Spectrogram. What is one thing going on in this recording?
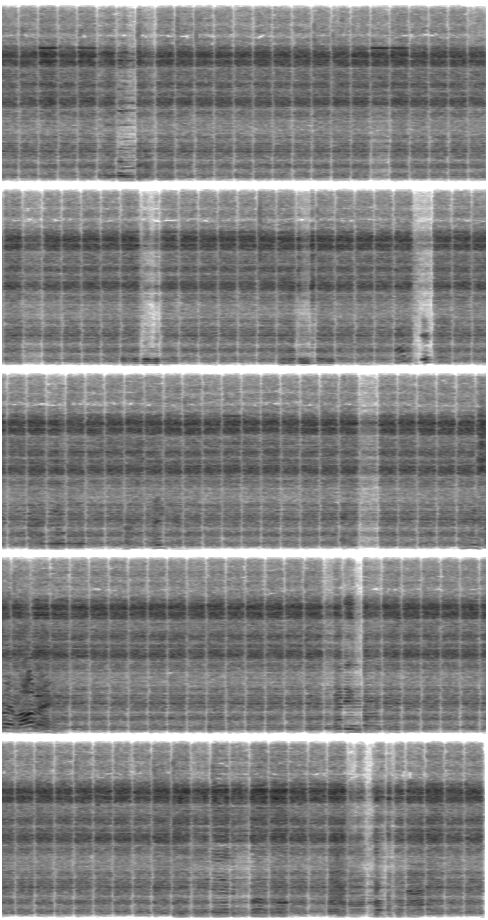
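Brief snatches of voices burst from a small radio loudspeaker.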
